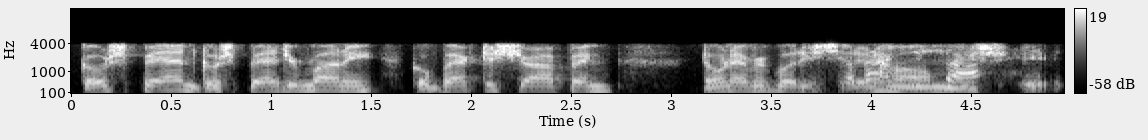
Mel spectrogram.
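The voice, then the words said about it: George W. Bush impression. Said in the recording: “Bad George W. impersonation”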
